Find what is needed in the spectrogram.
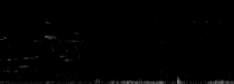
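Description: Faint outdoor background with a few short bird chirps, low rumbles, and a soft thump near the end.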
